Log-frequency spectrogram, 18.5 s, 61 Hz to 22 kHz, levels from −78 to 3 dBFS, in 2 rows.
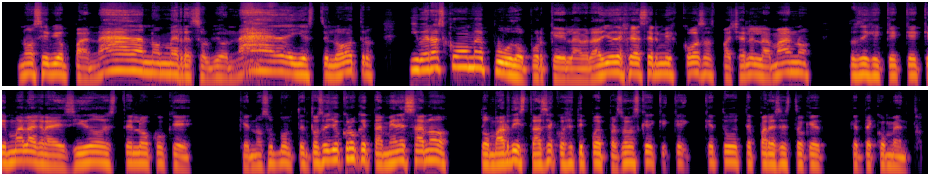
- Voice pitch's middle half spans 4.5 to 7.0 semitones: No, average, 3.3 semitones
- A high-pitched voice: No, medium, 140 Hz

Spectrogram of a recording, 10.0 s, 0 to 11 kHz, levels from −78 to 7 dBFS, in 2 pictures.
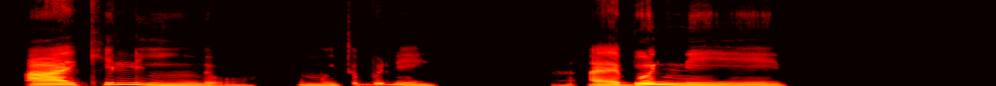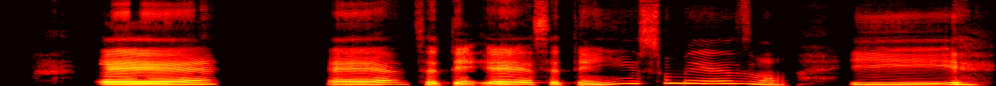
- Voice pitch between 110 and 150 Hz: No, high, 200 Hz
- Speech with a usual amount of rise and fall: No, wide, 5.9 semitones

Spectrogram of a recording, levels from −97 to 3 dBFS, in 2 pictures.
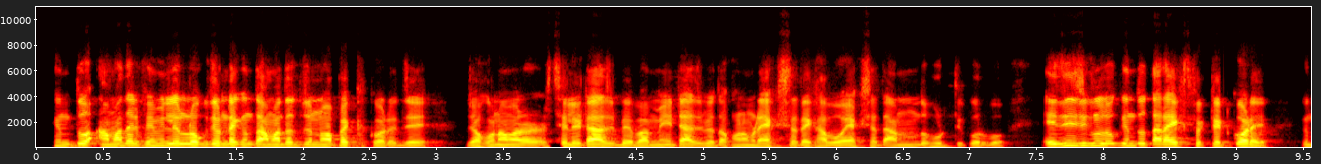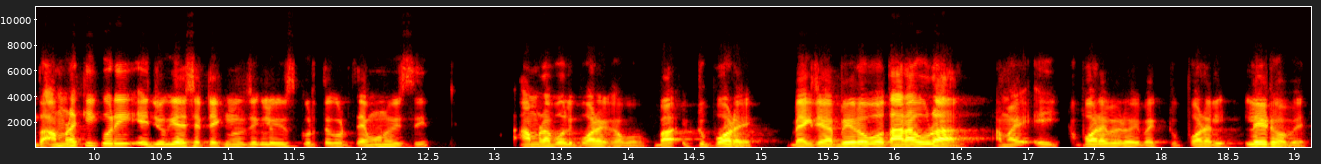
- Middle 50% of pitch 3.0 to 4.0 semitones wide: Yes, average, 3.7 semitones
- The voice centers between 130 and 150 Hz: Yes, low, 135 Hz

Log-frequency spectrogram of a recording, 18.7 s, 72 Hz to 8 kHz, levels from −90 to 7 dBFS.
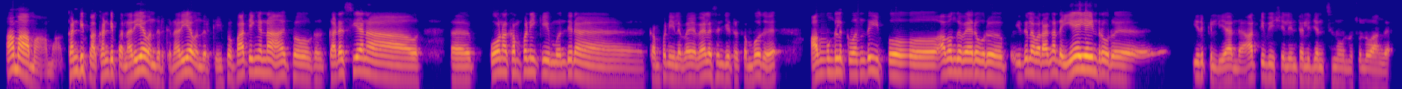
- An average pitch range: No, wide, 5.8 semitones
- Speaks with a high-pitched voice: No, medium, 150 Hz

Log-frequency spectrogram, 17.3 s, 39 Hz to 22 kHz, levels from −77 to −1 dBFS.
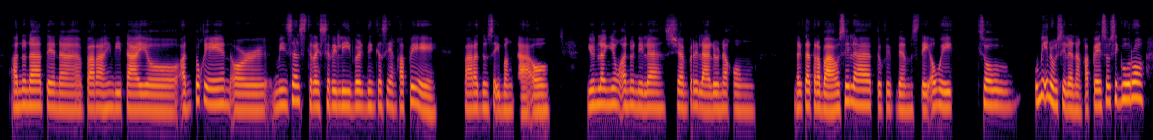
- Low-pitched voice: No, medium, 175 Hz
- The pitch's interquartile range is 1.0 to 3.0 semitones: Yes, average, 2.7 semitones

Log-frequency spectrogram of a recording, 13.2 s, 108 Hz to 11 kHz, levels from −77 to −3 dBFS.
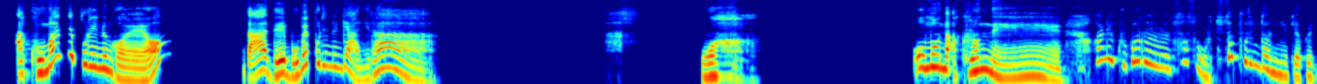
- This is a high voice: Yes, high, 220 Hz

